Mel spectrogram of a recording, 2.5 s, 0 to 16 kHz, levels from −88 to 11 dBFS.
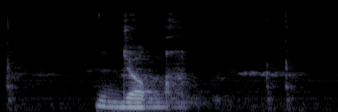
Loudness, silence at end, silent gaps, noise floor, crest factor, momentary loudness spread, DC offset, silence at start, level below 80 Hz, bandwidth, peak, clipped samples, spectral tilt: -38 LUFS; 1.15 s; none; -78 dBFS; 22 dB; 22 LU; under 0.1%; 0.05 s; -70 dBFS; 11 kHz; -20 dBFS; under 0.1%; -8 dB/octave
